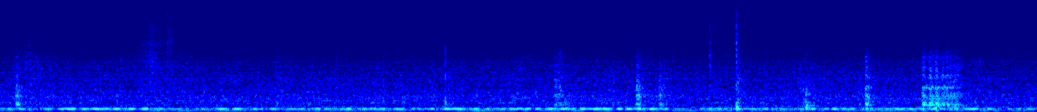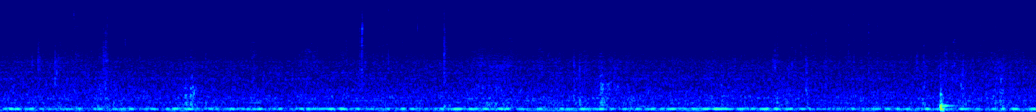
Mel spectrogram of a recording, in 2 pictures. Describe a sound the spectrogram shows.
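Gloved hands squish and slosh through thick wet foam.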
